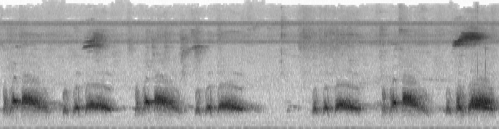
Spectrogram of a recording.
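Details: Two decoy spotted doves fighting: rapid, insistent series of hoarse cooing phrases, short lead notes then rolling coos, about six phrases in ten seconds with a brief pause midway.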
